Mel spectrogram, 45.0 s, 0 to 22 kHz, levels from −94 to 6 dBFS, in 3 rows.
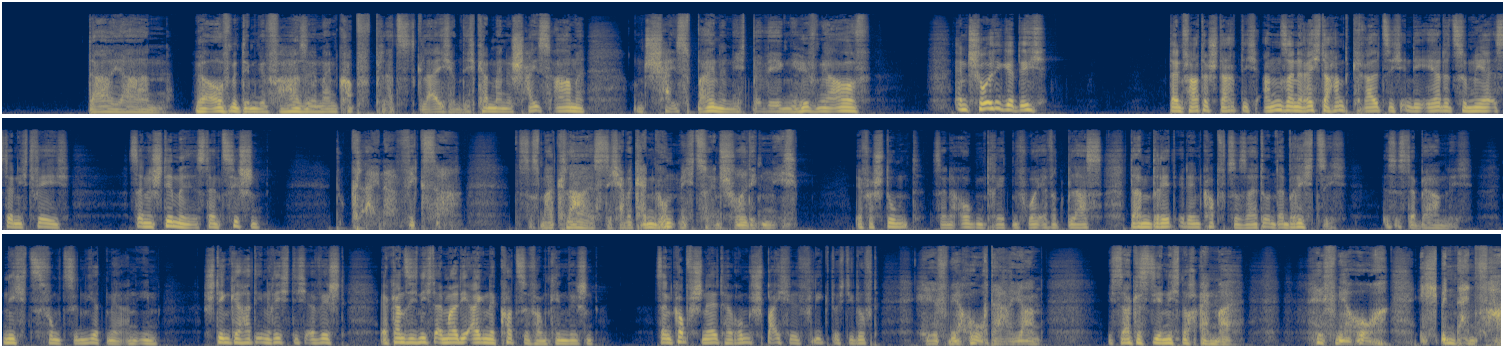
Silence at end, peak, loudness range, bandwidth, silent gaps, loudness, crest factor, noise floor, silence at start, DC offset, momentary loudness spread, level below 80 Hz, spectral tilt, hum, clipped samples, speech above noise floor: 0 s; -4 dBFS; 6 LU; 14 kHz; none; -23 LUFS; 20 dB; -69 dBFS; 0.85 s; under 0.1%; 12 LU; -50 dBFS; -5 dB/octave; none; under 0.1%; 47 dB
